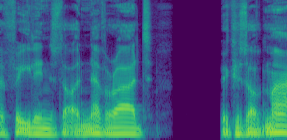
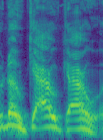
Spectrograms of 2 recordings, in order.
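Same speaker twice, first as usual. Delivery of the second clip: high mock barmaid ordering him out; indignant barmaid; 11 semitones higher than usual. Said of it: "You go".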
